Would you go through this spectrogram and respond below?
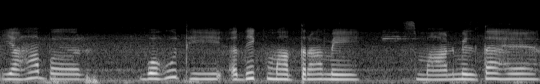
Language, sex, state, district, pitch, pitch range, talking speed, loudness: Hindi, female, Punjab, Fazilka, 240 Hz, 235-255 Hz, 110 wpm, -18 LUFS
